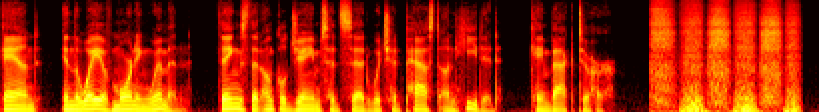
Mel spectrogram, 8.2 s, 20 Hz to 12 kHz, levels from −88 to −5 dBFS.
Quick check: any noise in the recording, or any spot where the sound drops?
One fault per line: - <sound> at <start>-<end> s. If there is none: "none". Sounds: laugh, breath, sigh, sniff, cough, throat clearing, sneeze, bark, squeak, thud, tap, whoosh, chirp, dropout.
- breath at 6.5-8.0 s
